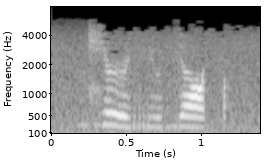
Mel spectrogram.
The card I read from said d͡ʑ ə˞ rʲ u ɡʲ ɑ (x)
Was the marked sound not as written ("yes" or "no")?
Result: yes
